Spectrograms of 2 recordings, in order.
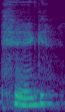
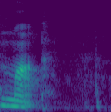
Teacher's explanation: Unvoiced or voiceless sounds are produced without vocal fold vibration because air moves past still vocal folds. When I say p, I do not feel any vibrations in my throat. The sound for P is P, as in the beginning of pig and the end of mop. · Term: unvoiced bilabial stop consonant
